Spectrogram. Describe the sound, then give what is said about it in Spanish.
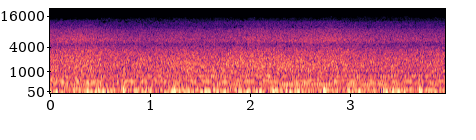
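A steady, continuous wash of ocean surf rolls on without pause, with faint sustained musical tones humming beneath it and no voices present. “Y como las olas que una vez vinieron, ahora se van llevándose”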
